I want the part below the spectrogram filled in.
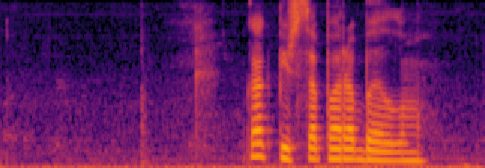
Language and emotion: Russian, neutral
